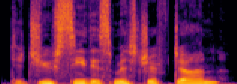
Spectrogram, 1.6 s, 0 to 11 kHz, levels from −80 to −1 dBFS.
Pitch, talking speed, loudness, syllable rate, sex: 210 Hz, 230 wpm, -17 LUFS, 5.0 syllables/s, female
